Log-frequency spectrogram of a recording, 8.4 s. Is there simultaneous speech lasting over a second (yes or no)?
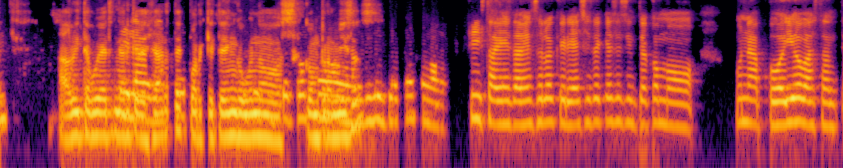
yes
